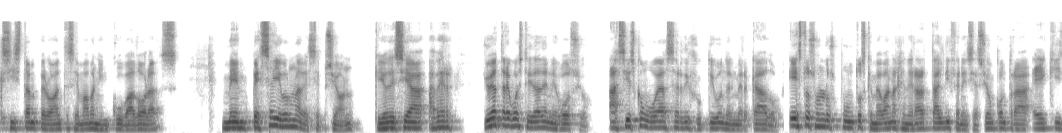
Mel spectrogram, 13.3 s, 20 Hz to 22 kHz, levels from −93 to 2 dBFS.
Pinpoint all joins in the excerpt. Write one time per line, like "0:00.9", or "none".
0:02.7
0:04.6
0:07.5
0:09.8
